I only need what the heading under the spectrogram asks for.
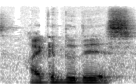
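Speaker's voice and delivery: put-on Russian accent. Offering to announce the match in an accent: put-on Russian accent. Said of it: "the Russian one?".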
